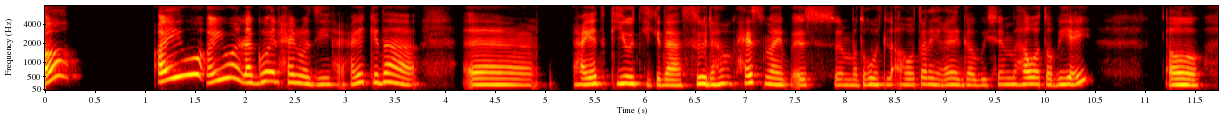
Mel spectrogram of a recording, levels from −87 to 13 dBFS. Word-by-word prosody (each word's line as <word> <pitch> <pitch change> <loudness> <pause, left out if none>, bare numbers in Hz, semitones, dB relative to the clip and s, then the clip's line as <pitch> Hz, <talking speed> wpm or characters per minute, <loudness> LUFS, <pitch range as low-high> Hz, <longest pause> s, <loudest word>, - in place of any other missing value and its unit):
آه، - - +11 1.1
أيوه، 335 - +6
أيوه، 415 +9 +2
الأجواء 280 +5 +3
الحلوة 285 -5 0
دي 225 0 -3
ح - - -12
حاجات 280 +6 -3
كده 270 -8 +1 0.4
آآ، 210 -2 0 0.3
حاجات 225 +3 +2
Cutie 245 -4 0
كده 200 -1 0
عسولة، 215 +5 +1
بحيث 265 +2 -1
ما 225 -2 +1
يبقاش 200 -1 -7
مضغوط، 205 +2 -4
لأ 235 - -7
هو 205 0 -4
طالع 225 +2 -4
يغيَّر 210 0 -3
جو 195 -1 -6
ويشم 220 +3 -5
هوا 225 +2 +1
طبيعي، 225 - -2 0.8
آه، 205 -2 +5
225 Hz, 140 wpm, -24 LUFS, 205-265 Hz, 1.1 s, آه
